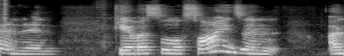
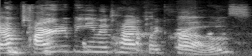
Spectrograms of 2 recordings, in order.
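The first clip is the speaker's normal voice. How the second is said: laughing mock complaint; 5 semitones higher, 4 dB louder than usual. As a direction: laugh through a mock whine.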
